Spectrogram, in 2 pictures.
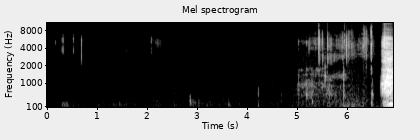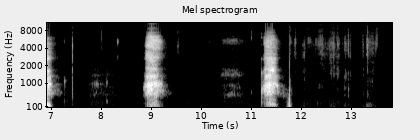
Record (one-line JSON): {"exhalation_length": "13.8 s", "exhalation_amplitude": 15322, "exhalation_signal_mean_std_ratio": 0.2, "survey_phase": "beta (2021-08-13 to 2022-03-07)", "age": "45-64", "gender": "Female", "wearing_mask": "No", "symptom_cough_any": true, "symptom_runny_or_blocked_nose": true, "symptom_shortness_of_breath": true, "symptom_sore_throat": true, "symptom_fatigue": true, "symptom_fever_high_temperature": true, "symptom_headache": true, "symptom_change_to_sense_of_smell_or_taste": true, "symptom_onset": "5 days", "smoker_status": "Ex-smoker", "respiratory_condition_asthma": false, "respiratory_condition_other": false, "recruitment_source": "Test and Trace", "submission_delay": "2 days", "covid_test_result": "Positive", "covid_test_method": "RT-qPCR", "covid_ct_value": 21.7, "covid_ct_gene": "N gene", "covid_ct_mean": 22.2, "covid_viral_load": "51000 copies/ml", "covid_viral_load_category": "Low viral load (10K-1M copies/ml)"}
